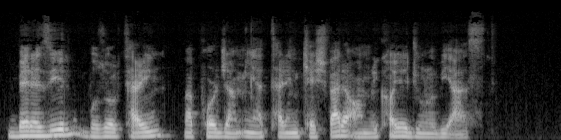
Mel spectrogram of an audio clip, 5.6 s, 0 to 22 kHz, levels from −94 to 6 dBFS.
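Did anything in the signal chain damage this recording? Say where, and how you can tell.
No, there's no audible point in the chain where this speech recording was damaged.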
